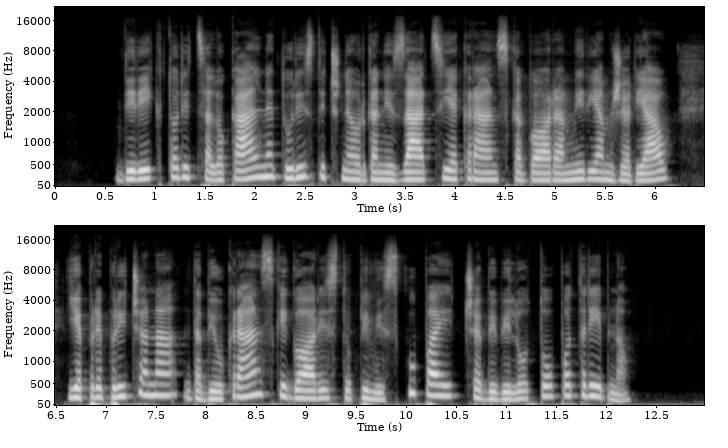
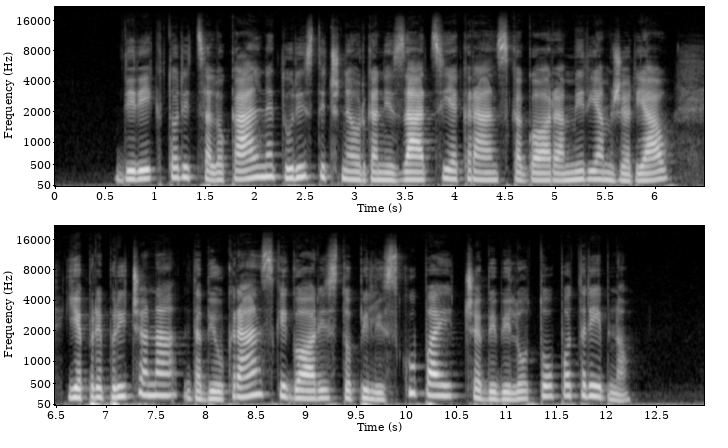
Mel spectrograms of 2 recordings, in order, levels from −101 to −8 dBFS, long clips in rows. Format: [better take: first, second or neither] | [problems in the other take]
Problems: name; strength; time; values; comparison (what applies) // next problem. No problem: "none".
second | noise reduction (neural mask model DeepFilterNet 3)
